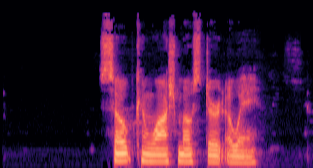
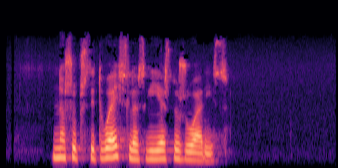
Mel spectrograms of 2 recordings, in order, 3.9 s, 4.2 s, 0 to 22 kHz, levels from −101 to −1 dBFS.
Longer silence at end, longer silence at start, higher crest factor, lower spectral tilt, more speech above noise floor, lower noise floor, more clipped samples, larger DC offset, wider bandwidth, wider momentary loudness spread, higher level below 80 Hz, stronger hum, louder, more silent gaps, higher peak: second, 0.7 s vs 1.4 s; first, 1.25 s vs 0.65 s; about the same, 20 dB vs 20 dB; about the same, -4.5 dB/octave vs -5.5 dB/octave; first, 64 dB vs 48 dB; first, -86 dBFS vs -70 dBFS; neither; neither; first, 16 kHz vs 10 kHz; second, 9 LU vs 15 LU; first, -62 dBFS vs -78 dBFS; neither; about the same, -21 LUFS vs -23 LUFS; neither; about the same, -4 dBFS vs -6 dBFS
